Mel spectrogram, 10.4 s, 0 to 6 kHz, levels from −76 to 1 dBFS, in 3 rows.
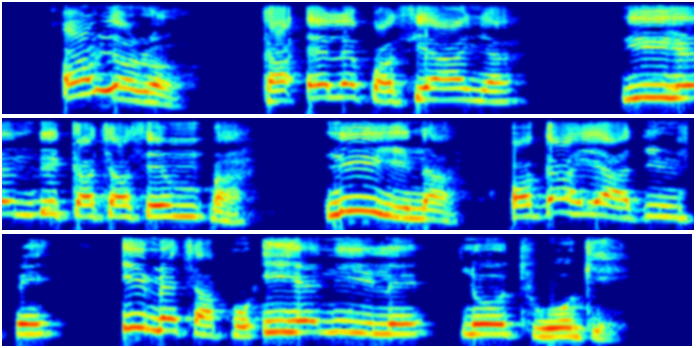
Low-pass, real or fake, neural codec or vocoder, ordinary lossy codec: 5.4 kHz; real; none; none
